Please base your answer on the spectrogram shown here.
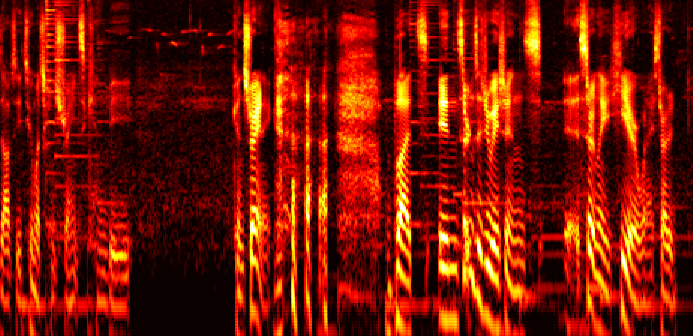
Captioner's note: laughter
